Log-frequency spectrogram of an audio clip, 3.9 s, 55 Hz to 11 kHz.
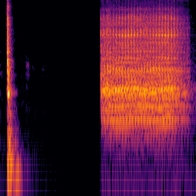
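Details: Commodore PET 4040 disk drive at power-up: a sharp click, then about two seconds of rapid, even buzzing chatter as the heads step; normal chatter, though drive 1's stepper pancake is said to spin instead of chattering.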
